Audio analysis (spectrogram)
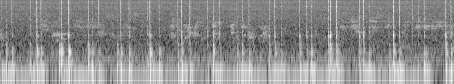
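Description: Fingertips and short nails tap quickly and irregularly on the flat, solid glass surface of a round glass vanity mirror in a white frame. Each tap is a short, dry click with a soft low thump underneath and almost no ring, over a faint steady low hum.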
